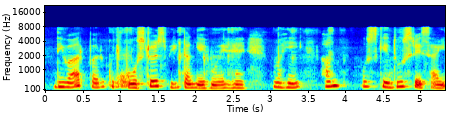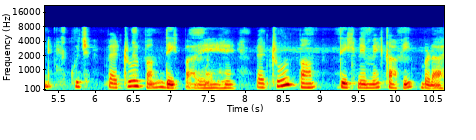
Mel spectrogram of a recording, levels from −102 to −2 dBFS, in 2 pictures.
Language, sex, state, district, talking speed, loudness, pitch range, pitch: Hindi, female, Andhra Pradesh, Guntur, 150 wpm, -16 LUFS, 170-230 Hz, 195 Hz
